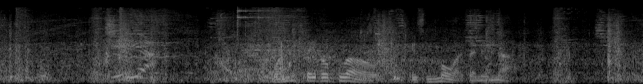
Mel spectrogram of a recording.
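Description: Magic attacks whoosh and crackle in a video game battle.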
